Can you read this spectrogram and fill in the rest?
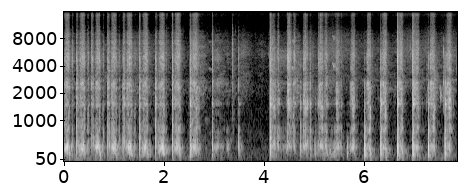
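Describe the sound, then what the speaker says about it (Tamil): Thickening palm-sap jaggery stirred in a pot for a homemade karupatti, heard as a steady run of rhythmic scraping strokes, close and fairly loud, with one brief pause midway and no talking. "விடாமல் ஒரு பத்து நிமிஷம் கிண்டி விட்டுக்கிட்டே இருக்கணும்"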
